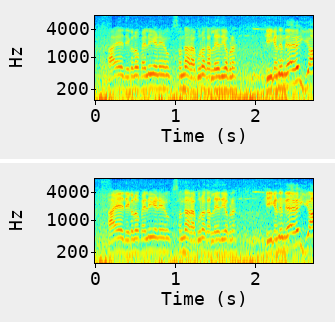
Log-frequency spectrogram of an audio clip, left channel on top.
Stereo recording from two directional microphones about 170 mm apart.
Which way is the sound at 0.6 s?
20° left (ahead or behind).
